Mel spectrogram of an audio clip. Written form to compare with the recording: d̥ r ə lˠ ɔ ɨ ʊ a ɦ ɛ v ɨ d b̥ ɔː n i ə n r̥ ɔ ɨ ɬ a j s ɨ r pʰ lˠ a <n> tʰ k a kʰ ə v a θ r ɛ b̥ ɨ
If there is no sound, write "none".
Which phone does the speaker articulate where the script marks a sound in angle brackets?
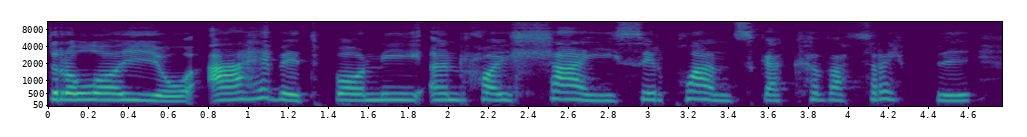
n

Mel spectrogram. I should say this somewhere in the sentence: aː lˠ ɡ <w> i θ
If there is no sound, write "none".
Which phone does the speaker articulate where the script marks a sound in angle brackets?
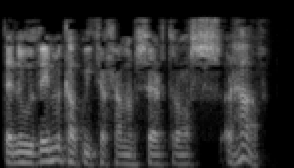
w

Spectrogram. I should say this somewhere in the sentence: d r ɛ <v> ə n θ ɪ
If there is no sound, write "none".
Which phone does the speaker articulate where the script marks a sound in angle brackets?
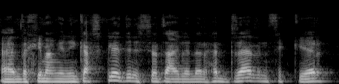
v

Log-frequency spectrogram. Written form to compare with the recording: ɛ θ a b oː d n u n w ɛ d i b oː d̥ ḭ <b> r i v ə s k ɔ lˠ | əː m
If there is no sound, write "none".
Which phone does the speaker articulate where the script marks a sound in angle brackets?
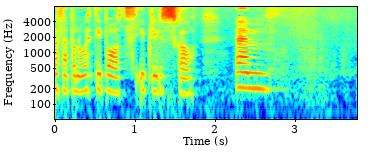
b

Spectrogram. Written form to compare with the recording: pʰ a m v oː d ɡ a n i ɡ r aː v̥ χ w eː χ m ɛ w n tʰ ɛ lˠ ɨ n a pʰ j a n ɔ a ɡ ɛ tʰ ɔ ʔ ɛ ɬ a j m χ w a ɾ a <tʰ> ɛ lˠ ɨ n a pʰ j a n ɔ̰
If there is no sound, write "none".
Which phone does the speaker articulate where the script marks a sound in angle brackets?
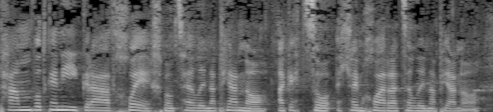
tʰ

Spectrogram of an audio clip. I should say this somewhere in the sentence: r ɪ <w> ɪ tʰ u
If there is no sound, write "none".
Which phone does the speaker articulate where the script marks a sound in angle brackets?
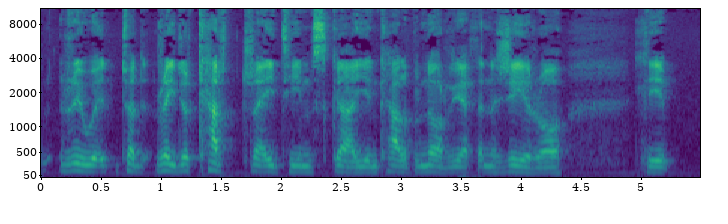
w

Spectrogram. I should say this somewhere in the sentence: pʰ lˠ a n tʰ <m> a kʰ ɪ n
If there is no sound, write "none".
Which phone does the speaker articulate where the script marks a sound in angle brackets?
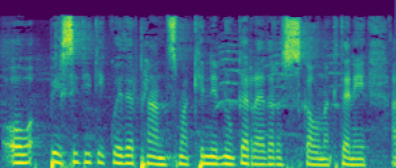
m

